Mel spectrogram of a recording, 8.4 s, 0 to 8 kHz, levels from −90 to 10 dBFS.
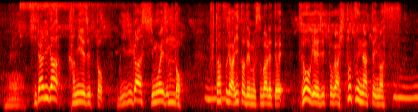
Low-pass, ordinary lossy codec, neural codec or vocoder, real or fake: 7.2 kHz; none; codec, 16 kHz, 4 kbps, FunCodec, trained on Chinese and English, 50 frames a second; fake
